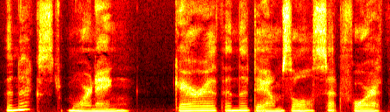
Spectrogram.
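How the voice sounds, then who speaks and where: A woman reading a storybook tale aloud in a soft, unhurried whisper, close to the mic. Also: medium pitch, breathy edge, dry recording.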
